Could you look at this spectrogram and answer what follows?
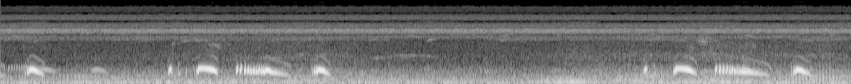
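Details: Spotted dove (tekukur) used as a lure, "ngukuk" cooing: two phrases about four seconds apart. Each has quick short notes, a drawn-out downslurred coo and a closing arched coo.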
